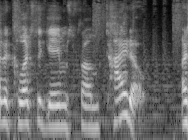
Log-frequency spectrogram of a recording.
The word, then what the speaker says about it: Taito: So he said, well, I know a guy that collects the games from Taito. I said, you mean Tato? He said, no, we pronounce it Taito.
